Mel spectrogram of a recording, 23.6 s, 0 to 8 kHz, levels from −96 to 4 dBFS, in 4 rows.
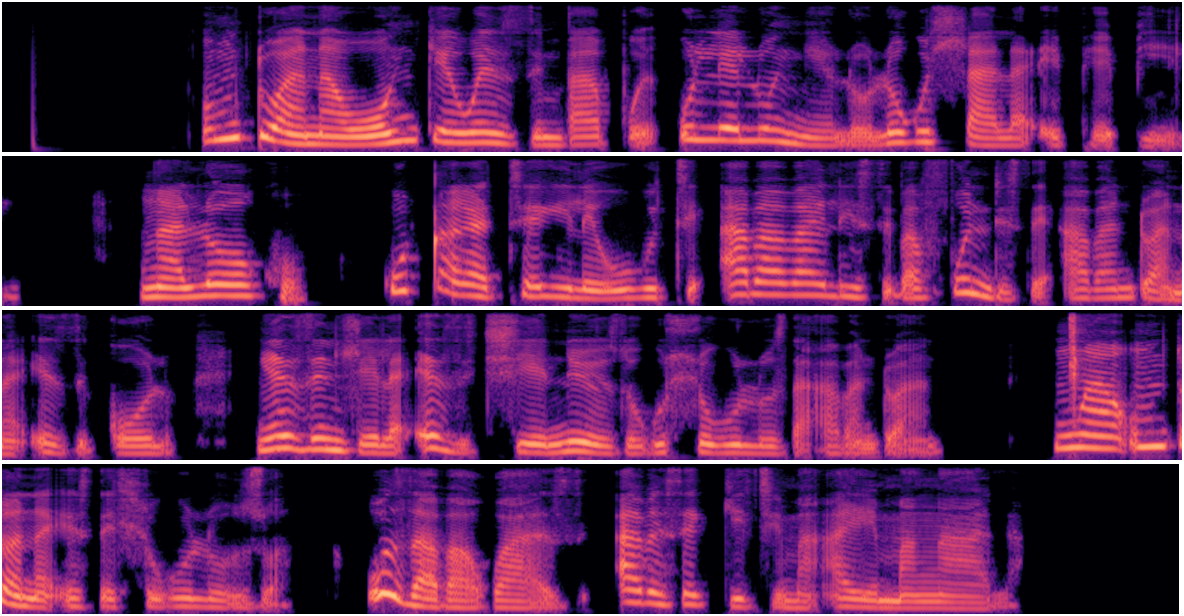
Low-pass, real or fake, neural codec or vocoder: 7.2 kHz; real; none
